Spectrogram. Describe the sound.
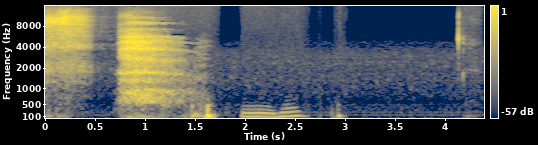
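A person breathing deliberately: a hissing inhale, then a louder, longer exhale, followed by a short voiced sigh and a few small mouth clicks, all quiet and alone.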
